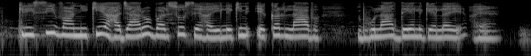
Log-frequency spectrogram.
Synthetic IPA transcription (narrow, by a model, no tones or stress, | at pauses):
kɾisiʋaːnikiɦəd͡ʒaːɾõbəɾsõseɦəjleːkineːkəɾlaːbʱ | bʱulad̪elɡeləɦɛ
